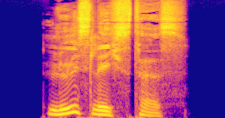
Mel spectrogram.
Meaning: strong/mixed nominative/accusative neuter singular superlative degree of löslich
- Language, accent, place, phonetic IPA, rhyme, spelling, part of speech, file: German, Germany, Berlin, [ˈløːslɪçstəs], -øːslɪçstəs, löslichstes, adjective, De-löslichstes.ogg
